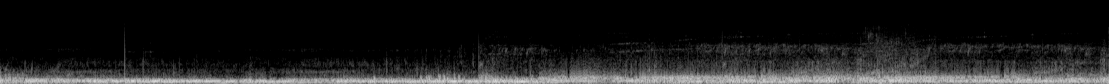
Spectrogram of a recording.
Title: Tikal stomach growling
